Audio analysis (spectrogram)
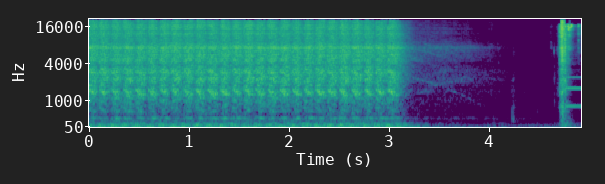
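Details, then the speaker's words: Lexus GS300 after first engine rebuild (ARP head studs, Supra head gasket, new bearings, rings, seals), timing just realigned: about three seconds of steady even cranking, nearly fires but never catches; cranks but won't start. "damn that damn near went off okay i did not expect that it actually tried to uh fire wow this sounds like everything's normal i think i'm going to try it again"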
